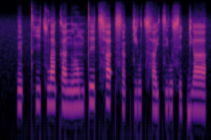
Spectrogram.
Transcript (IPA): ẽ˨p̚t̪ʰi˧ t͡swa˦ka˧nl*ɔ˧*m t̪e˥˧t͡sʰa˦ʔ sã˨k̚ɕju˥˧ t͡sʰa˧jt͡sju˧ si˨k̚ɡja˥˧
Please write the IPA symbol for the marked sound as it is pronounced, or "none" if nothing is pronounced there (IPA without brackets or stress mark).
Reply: ɔ̃˧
